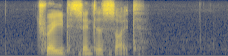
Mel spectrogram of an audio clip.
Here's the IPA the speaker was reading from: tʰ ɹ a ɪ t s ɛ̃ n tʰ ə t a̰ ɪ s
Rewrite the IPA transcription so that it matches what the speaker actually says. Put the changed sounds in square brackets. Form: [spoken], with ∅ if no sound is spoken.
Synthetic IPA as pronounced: tʰ ɹ [e] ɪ [d] s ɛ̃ n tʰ ə [s] a̰ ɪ [t]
